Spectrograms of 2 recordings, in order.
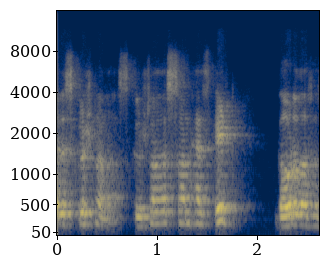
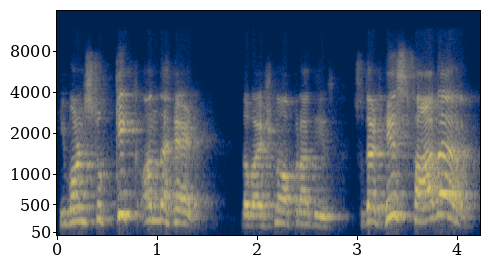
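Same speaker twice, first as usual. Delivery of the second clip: normal talking voice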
